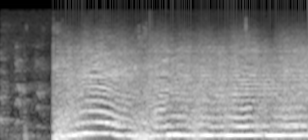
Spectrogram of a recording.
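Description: A car engine is started: it catches abruptly after a moment of quiet, then runs loud with a steady droning hum, its pitch dipping and rising slightly as it revs.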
